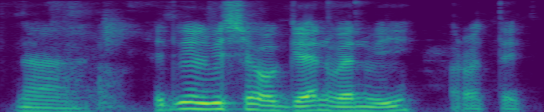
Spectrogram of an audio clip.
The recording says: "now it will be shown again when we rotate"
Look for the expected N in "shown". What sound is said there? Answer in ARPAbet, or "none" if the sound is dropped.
none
